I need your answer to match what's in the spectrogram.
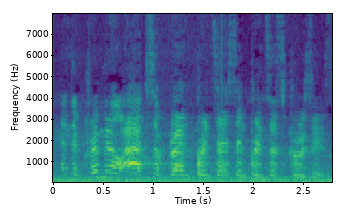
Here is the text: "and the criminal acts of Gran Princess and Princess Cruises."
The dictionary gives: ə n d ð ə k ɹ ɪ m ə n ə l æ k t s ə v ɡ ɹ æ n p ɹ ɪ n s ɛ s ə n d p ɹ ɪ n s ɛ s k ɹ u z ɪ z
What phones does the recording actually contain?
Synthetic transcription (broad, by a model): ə n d ð ə k ɹ ɪ m ə n ə l æ k t s ə v ɡ ɹ æ n p ɹ ɪ n s ɛ s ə n p ɹ ɪ n s ɛ s k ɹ u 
